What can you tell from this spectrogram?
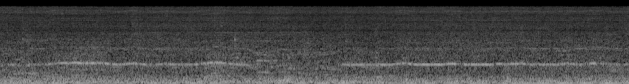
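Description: FK Universal 8 automatic fabric cutter running as its head cuts through a plastic-covered fabric lay: a thin steady whine that wavers slightly in pitch and drops out briefly about halfway through, over a steady rush of machine noise.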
